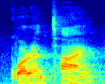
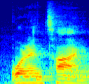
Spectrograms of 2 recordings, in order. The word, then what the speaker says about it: quarantine: People majorly pronounce it as quarantine. Quarantine. Now, two things are wrong with that pronunciation. First is the stress placement and second is the last vowel, the pronunciation of the last vowel. The pronunciation of that word is quarantine, quarantine. So, the stress is on the first syllable and the last vowel is a long e sound, quarantine, not quarantine or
